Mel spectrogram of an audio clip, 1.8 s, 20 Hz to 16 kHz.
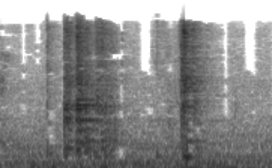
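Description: The lid of a 6-litre Pigeon Swift pressure cooker is set on and closed, making two short metallic clacks close by, a brief rattle followed by a sharper click.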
